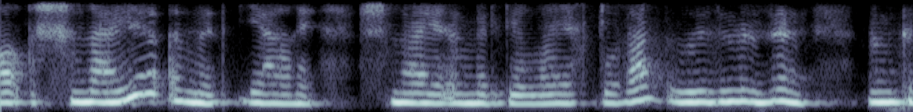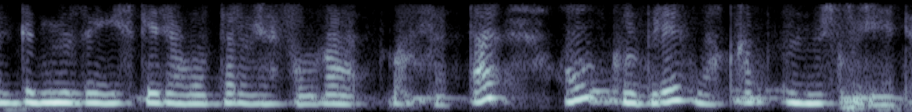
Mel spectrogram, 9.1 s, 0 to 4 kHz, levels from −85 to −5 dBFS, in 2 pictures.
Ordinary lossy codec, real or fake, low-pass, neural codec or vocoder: none; fake; 3.6 kHz; codec, 16 kHz, 2 kbps, FreqCodec, smaller model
